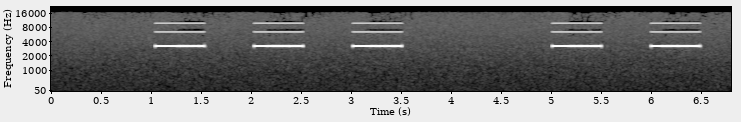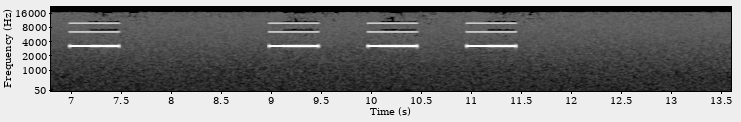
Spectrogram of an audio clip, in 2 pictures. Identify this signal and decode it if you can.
Alarm pattern, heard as an alarm's beeps, played three times, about 3250 Hz. Temporal three. Smoke or fire, evacuate.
